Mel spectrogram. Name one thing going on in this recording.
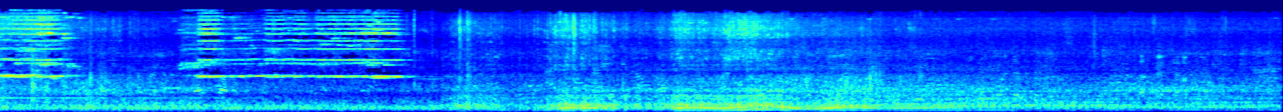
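A sports car engine idles with a deep rumble.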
